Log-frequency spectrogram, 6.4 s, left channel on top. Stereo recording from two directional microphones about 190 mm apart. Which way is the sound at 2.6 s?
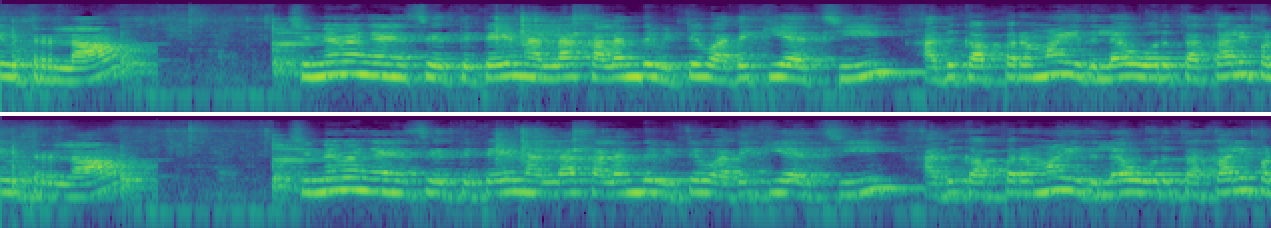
50° left (ahead or behind).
